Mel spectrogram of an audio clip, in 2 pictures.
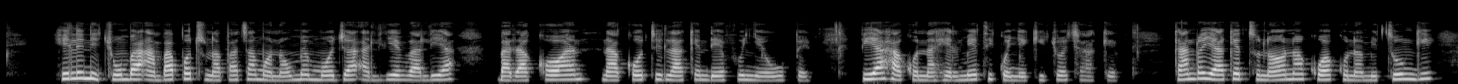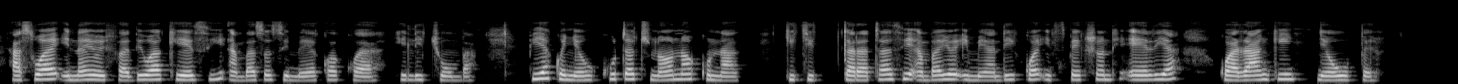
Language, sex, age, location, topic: Swahili, female, 18-24, Nakuru, health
